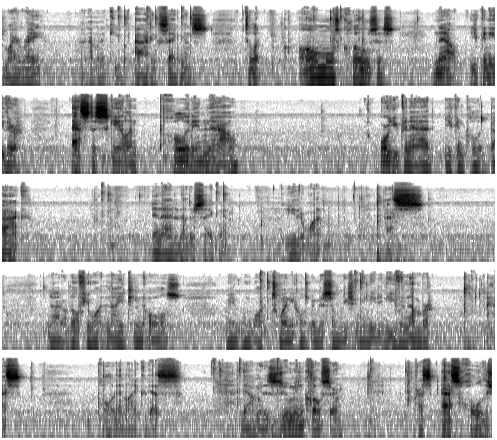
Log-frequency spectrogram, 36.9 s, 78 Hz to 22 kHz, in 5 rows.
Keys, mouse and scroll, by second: 1.8 click, 2.1 click, 2.6 click, 4.4 scroll up 1, 4.6 shift+middle click, 5.0 middle click, 8.4 s, 17.9 click, 20.4 s, 27.4 click, 29.2 s, 33.1 middle click, 33.2 scroll up 1, 33.7 shift+middle click, 34.4-35.1 scroll up 4, 35.1 shift+middle click, 36.2 s.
